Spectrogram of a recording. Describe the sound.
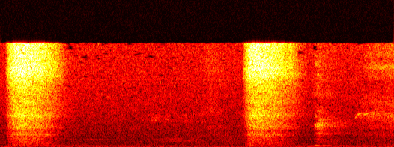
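Two soft, hissy breaths drawn through the nose demonstrate a slow, passive inhale in a gentle hatha yoga breathing exercise. Each breath is brief and airy, separated by quiet.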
